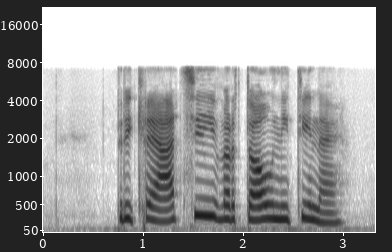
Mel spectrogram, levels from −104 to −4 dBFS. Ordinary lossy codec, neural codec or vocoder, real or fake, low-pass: none; codec, 16 kHz, 2 kbps, FunCodec, trained on Chinese and English, 25 frames a second; fake; 7.2 kHz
